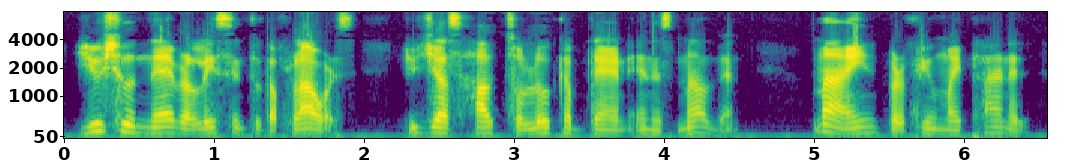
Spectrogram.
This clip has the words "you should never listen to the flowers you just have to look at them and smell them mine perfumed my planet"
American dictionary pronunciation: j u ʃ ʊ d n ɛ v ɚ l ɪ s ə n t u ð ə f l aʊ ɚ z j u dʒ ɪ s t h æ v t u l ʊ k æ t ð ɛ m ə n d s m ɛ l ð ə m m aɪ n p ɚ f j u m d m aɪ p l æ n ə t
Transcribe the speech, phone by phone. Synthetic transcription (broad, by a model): j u ʃ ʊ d n ɛ v ɚ l ɪ s ə n t u ð ə f l aʊ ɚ s j u dʒ ɪ s t h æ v t u l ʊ k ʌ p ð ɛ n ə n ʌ s m ɛ l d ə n m aɪ n p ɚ f j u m m aɪ p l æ n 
